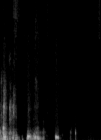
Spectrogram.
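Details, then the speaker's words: Infant with left recurrent laryngeal nerve injury after open-heart surgery, causing vocal cord paralysis: short, weak, hoarse cry bursts lacking adequate pitch and projection, reduced voice; dysphonic cry. "voz si se fijan Entonces es un llanto que no tiene un adecuado tono no tiene una adecuada proyección y tiene una disminución en cuanto a la voz entonces sabemos que esto es un llanto disfónico que nos puede hacer sospechar junto con el antecedente de una parálisis de las cuerdas focales"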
